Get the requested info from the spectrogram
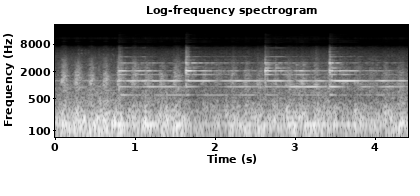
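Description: Train sound: a steady low rumble with a metallic clang about once a second, four times, each one ringing on.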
